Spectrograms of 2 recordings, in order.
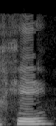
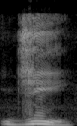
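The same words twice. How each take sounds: First: Said in the usual way. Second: Letter G pronounced "jee"; English letter G. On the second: Shown as a demonstration. Teacher modelling the English alphabet, G as "jee". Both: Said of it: "La letra G".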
